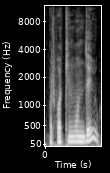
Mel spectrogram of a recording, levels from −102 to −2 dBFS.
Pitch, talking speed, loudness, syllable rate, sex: 125 Hz, 270 wpm, -16 LUFS, 6.3 syllables/s, male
